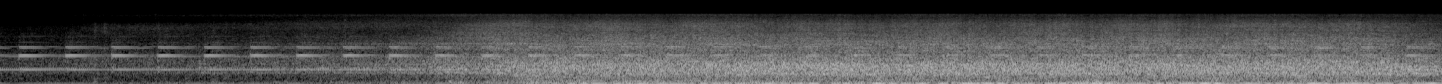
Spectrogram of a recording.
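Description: A KiHa 261 series 1000 diesel express train passes at speed: its rush of engine and wheel noise swells about four seconds in and stays loud. Before it arrives, a warning bell dings about two and a half times a second, then is drowned out by the train.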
